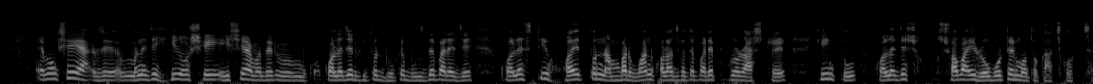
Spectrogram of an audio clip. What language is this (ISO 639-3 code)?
ben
